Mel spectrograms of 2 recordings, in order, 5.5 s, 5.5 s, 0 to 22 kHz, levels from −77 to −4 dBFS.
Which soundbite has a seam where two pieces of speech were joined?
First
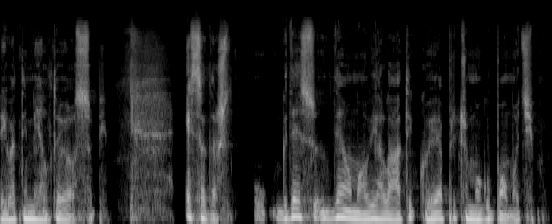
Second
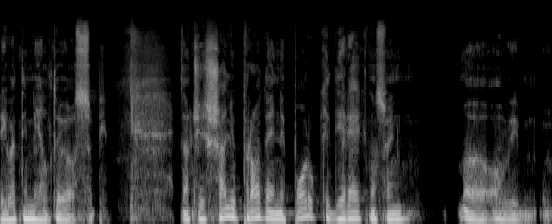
second; 1 cut; at 1.8 s

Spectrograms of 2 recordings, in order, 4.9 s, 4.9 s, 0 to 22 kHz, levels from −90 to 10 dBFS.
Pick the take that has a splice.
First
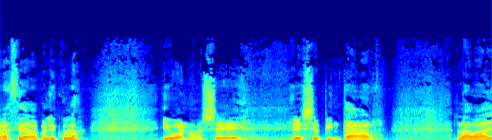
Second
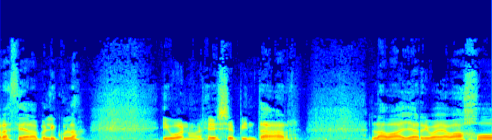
second; 1 cut; at 2.0 s

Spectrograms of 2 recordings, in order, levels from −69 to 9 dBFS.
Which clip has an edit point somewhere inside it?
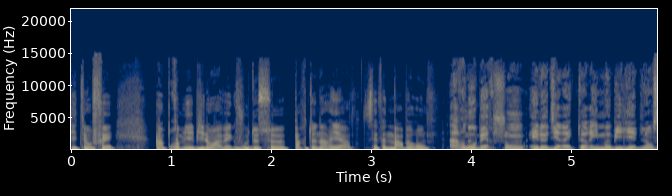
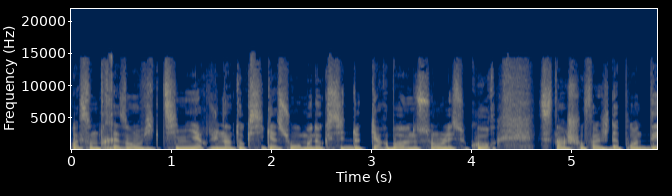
first; 1 cut; at 3.7 s

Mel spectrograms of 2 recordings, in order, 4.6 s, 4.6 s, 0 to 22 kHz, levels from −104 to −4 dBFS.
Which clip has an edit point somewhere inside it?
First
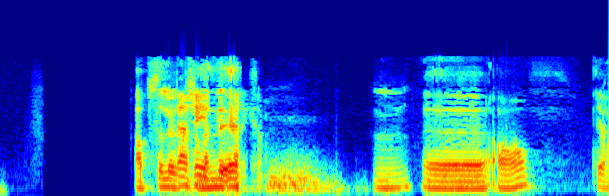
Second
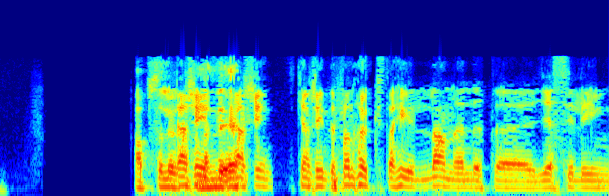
first; 2 cuts; at 1.8 s, 3.1 s

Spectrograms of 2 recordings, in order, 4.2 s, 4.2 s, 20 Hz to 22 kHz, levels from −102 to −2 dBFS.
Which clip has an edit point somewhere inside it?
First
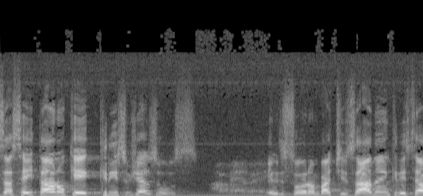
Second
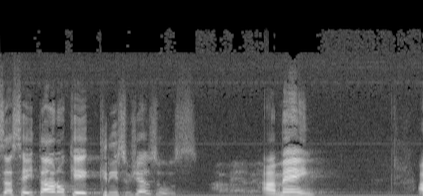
second; 1 cut; at 2.6 s

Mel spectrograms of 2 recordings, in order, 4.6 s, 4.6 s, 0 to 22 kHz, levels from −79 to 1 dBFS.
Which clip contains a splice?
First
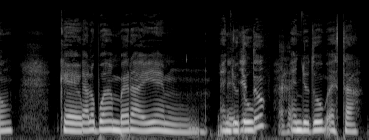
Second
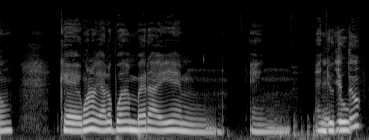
first; 2 cuts; at 1.0 s, 2.7 s

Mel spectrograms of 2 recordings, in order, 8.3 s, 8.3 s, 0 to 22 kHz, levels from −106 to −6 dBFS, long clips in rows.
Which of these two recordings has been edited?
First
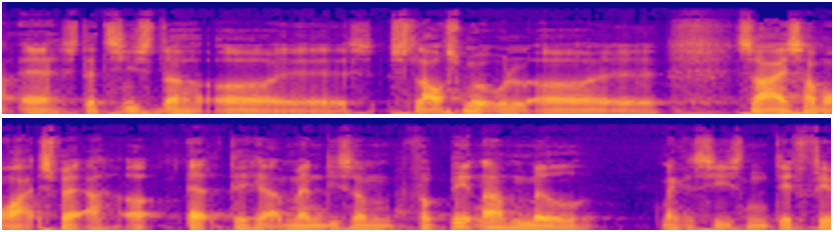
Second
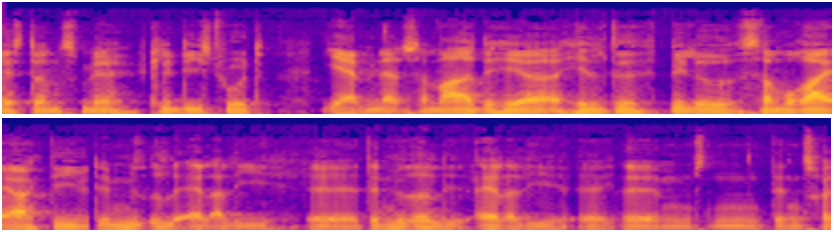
second; 3 cuts; at 1.5 s, 4.5 s, 7.2 s

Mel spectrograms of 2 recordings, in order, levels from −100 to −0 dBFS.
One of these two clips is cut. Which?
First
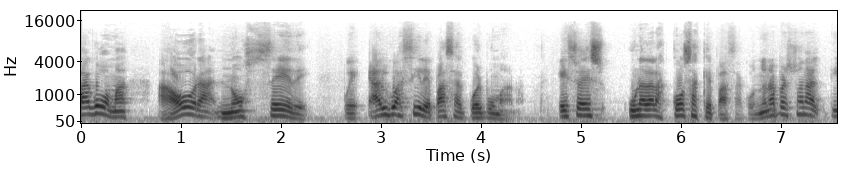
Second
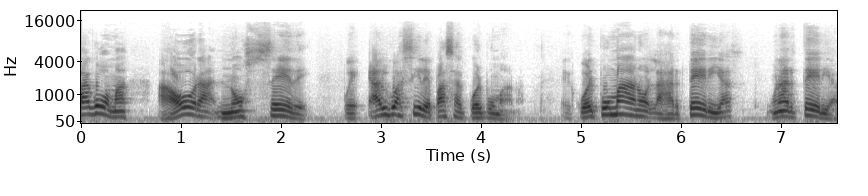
first; 1 cut; at 4.7 s

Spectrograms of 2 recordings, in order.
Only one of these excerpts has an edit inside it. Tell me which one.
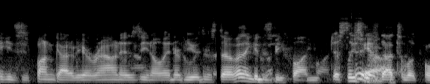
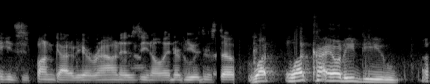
second; 1 cut; at 2.3 s

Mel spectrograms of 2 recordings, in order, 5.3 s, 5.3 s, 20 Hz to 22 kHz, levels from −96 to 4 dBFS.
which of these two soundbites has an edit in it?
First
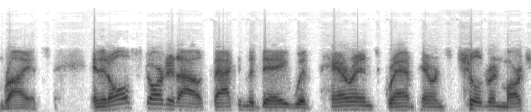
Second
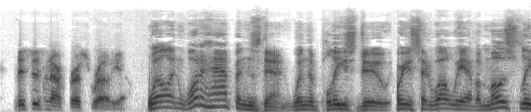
second; 2 cuts; at 1.3 s, 3.9 s

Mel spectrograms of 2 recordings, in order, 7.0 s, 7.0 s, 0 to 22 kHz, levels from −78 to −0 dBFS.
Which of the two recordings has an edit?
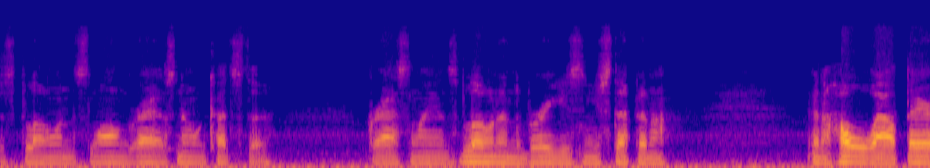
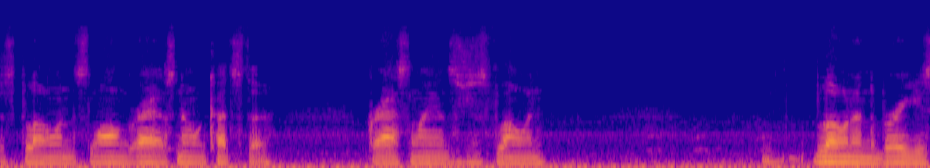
first; 1 cut; at 3.4 s

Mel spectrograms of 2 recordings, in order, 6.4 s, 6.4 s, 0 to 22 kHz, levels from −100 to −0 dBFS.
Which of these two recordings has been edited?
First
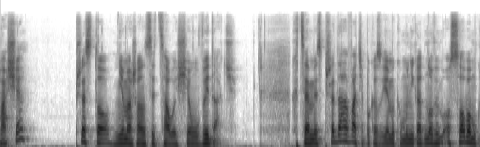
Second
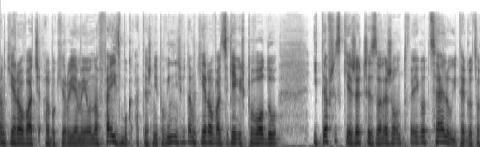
first; 1 cut; at 3.9 s

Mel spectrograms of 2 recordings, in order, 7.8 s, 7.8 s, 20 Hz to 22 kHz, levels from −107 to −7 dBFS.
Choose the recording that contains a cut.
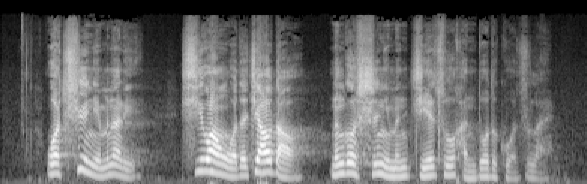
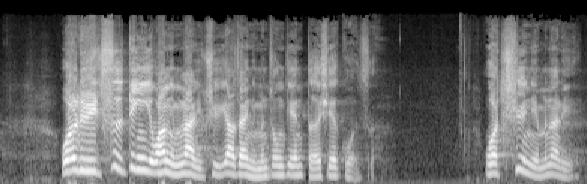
first; 1 cut; at 4.3 s

